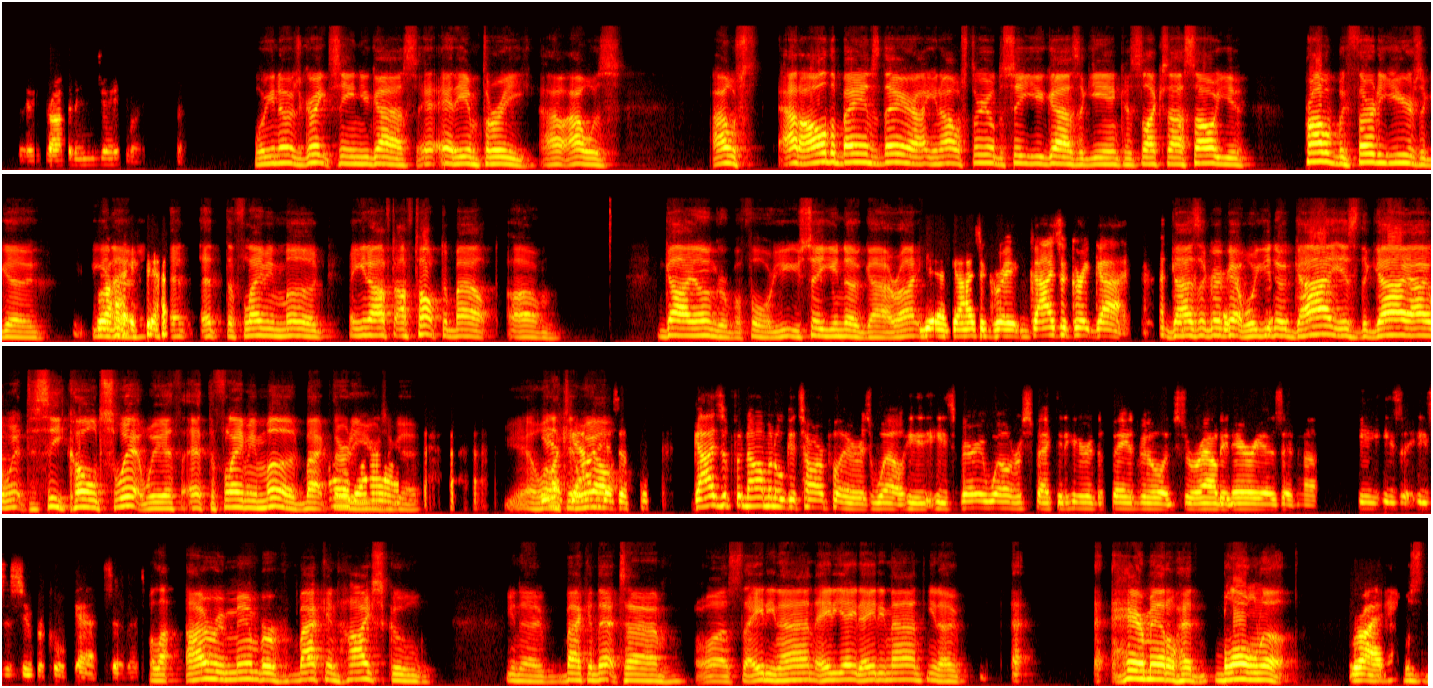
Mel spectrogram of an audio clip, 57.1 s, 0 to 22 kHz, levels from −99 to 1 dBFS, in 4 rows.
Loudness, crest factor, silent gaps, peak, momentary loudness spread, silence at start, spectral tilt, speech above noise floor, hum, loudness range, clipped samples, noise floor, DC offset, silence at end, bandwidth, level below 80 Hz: -26 LUFS; 18 dB; none; -8 dBFS; 15 LU; 0.2 s; -6.5 dB/octave; 64 dB; none; 6 LU; under 0.1%; -89 dBFS; under 0.1%; 0 s; 12 kHz; -76 dBFS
